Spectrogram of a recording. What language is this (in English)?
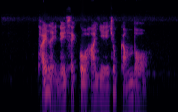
Cantonese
